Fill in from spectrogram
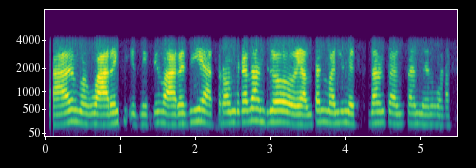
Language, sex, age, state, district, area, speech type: Telugu, female, 30-45, Andhra Pradesh, East Godavari, rural, conversation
